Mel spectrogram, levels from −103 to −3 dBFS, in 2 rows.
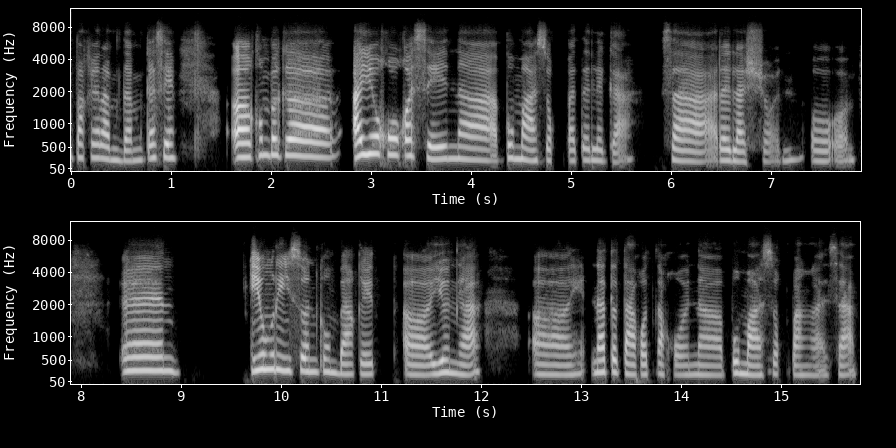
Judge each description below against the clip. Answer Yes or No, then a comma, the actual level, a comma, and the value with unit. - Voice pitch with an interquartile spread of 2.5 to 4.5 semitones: No, average, 5.1 semitones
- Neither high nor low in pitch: No, high, 235 Hz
